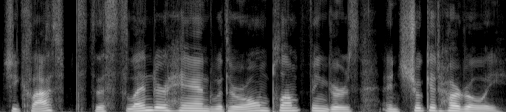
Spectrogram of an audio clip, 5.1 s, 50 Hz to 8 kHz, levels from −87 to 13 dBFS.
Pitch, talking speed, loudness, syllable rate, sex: 155 Hz, 165 wpm, -17 LUFS, 4.0 syllables/s, male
